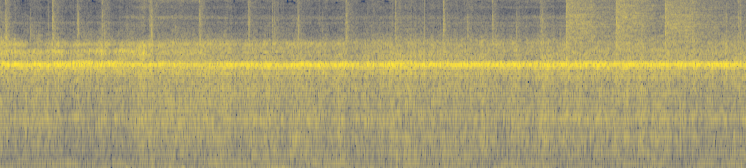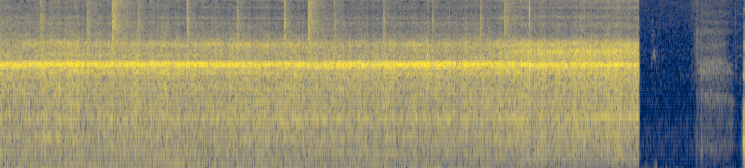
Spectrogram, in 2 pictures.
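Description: A blowtorch roars steadily with a high hiss.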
